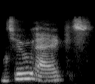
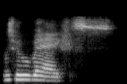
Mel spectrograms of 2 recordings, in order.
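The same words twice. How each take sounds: First: The two words are said without an inserted sound. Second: A consonant sound links the two words together.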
